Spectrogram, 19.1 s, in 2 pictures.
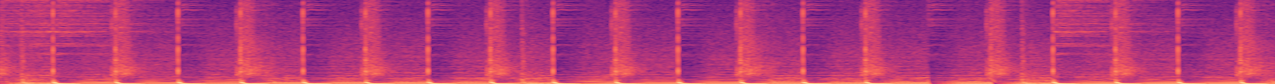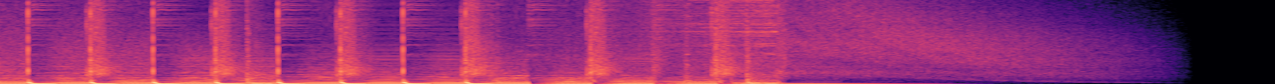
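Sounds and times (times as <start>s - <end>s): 
EDM bed in D sharp minor: 0.0s - 18.3s.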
